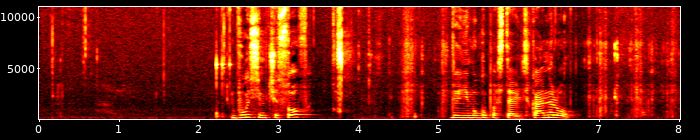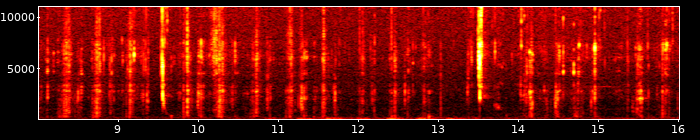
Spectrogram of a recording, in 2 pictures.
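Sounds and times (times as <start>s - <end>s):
close-up chewing: 3.7s - 5.2s, 6.8s - 16.0s.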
